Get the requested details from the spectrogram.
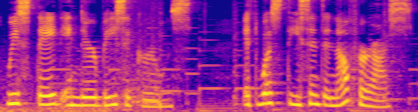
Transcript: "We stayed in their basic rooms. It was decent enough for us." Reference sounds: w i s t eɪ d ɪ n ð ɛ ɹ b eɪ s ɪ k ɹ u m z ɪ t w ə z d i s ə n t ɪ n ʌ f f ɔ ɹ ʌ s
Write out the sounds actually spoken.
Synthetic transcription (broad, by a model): w i s t eɪ d ɪ n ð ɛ ɹ b eɪ s ɪ k ɹ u m s ɪ t w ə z d i s ə n t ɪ n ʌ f f ɔ ɹ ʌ s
